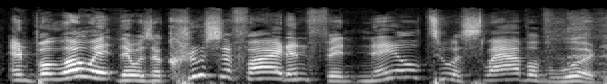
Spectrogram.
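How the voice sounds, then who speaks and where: A man doing a deadpan stand-up comedy set on a comedy club stage. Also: extremely high pitch, moderate pace. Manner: deadpan absurd joke delivery. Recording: live club audience behind.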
